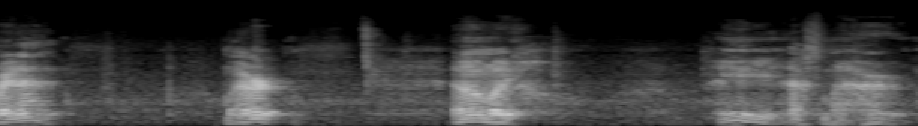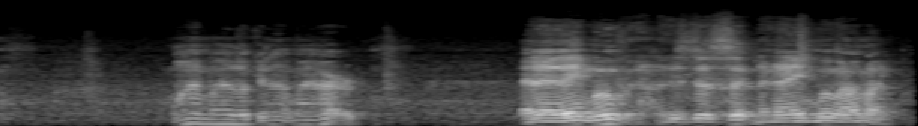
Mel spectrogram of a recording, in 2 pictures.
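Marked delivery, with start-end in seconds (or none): 4.8-8.6 hushed wonder. Retold or imitated. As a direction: ask it softly, dazed and amazed. Puzzled at seeing his own heart.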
